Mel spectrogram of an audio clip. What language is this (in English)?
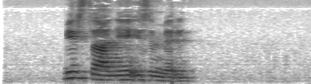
Turkish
